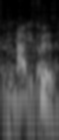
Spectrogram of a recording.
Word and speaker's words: Apfel: So there's a P and then an F, right? Apfel.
